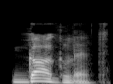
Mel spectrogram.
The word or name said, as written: goglet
